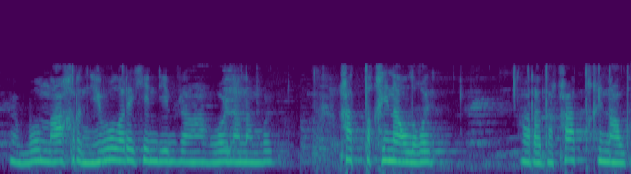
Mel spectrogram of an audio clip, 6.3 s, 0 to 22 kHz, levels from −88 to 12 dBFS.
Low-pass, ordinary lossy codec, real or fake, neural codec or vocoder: 5.4 kHz; none; real; none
